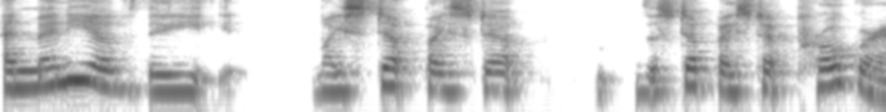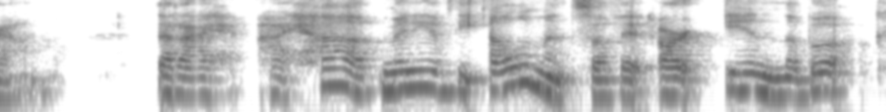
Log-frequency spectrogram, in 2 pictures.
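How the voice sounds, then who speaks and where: Speaking at a fairly slow pace, a woman with a fairly high pitch sounds somewhat breathy, her intonation lively. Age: 60s. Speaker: love relationship coach and author. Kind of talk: interview. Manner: halting.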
